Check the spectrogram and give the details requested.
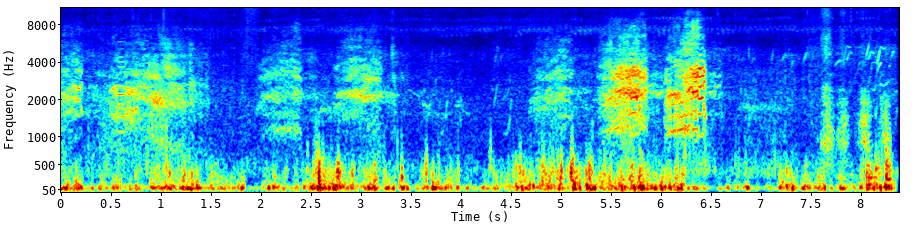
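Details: A flock of sulphur-crested cockatoos flying over and landing near a backyard turtle pond in Australia gives harsh, raucous screeches in ragged bursts every second or so, over low wind and a man's voice.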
